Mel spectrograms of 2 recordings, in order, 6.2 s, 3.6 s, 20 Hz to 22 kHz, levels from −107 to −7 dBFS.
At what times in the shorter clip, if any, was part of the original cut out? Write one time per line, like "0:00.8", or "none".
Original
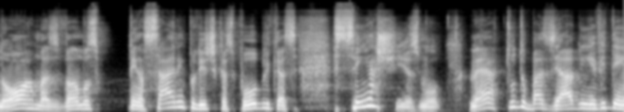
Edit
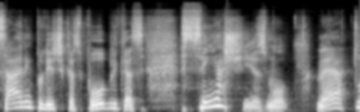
none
